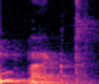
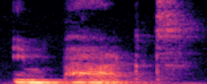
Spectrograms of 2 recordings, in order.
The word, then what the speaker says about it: impact: в чому ж різниця оцей Impact перше і наголос До речі на першу частинку у нас означає саме як дія якась наслідок відбиток ну якихось подій вплив наприклад It has a Huge Impact in our History Тобто це має великий вплив наші історії інший варіант Impact тут у нас вже іде саме наголос на другу частинку Impact це вже саме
